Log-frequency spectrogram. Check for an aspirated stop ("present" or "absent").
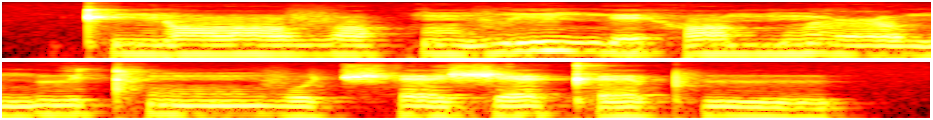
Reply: present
